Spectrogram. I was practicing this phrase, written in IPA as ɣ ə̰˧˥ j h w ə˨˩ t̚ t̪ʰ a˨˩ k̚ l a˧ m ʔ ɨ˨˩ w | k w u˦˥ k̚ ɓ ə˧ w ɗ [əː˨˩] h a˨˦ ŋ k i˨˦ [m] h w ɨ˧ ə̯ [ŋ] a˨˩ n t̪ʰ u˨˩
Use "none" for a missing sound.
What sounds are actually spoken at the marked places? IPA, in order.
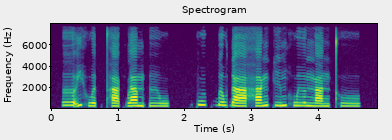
aː˨˩, m, ŋ

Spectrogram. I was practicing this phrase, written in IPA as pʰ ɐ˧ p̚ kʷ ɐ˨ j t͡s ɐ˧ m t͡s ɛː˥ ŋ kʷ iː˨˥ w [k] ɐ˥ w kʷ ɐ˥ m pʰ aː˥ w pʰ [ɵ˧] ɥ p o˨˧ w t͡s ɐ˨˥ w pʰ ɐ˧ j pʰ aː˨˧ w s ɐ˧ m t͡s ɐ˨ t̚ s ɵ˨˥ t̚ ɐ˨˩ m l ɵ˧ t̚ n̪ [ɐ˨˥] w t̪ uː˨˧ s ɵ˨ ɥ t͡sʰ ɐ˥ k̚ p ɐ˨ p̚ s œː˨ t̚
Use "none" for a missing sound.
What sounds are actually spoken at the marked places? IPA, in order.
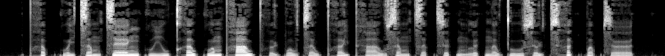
kʰ, ɵ˨˩, ɐ˨

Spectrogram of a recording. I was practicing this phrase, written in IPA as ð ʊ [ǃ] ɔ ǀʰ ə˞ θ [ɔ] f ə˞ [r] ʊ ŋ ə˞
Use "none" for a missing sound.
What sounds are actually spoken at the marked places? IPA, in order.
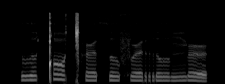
ǃ, ʊ, r

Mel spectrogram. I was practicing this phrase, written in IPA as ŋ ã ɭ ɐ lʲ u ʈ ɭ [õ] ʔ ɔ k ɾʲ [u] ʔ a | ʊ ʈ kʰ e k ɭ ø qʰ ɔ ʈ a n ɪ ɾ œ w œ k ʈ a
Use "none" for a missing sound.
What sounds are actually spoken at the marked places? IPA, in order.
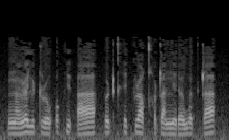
o, ʊ

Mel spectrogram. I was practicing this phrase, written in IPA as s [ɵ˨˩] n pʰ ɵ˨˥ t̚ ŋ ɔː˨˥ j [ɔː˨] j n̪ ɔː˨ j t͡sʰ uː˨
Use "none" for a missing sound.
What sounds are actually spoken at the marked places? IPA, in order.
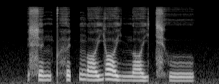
ɵ˨, ɔː˨

